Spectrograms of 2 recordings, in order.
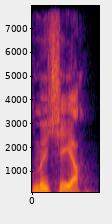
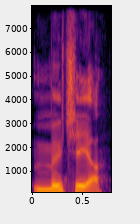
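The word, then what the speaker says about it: Muchea: Now, Google does say Moochia. However, Google will just kind of sound out the letters as they are.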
